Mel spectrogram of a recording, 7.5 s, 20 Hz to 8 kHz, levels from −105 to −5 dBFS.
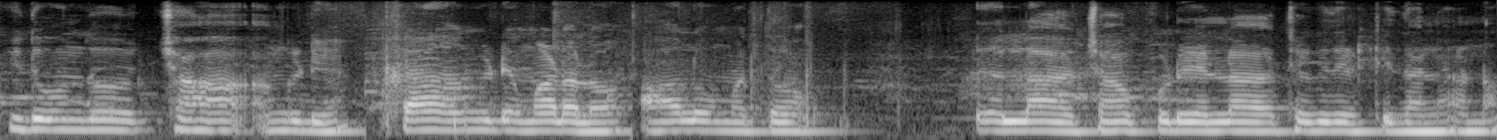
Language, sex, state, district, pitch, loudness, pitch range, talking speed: Kannada, male, Karnataka, Raichur, 150 Hz, -29 LUFS, 145-160 Hz, 130 wpm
